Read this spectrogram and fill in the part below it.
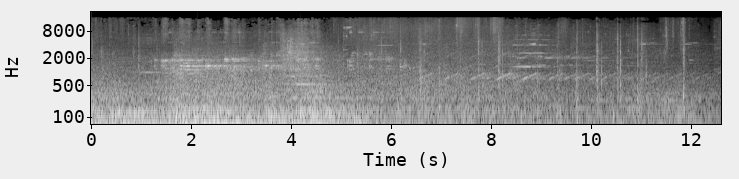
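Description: A low mechanical rumble drones through metal corridors.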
